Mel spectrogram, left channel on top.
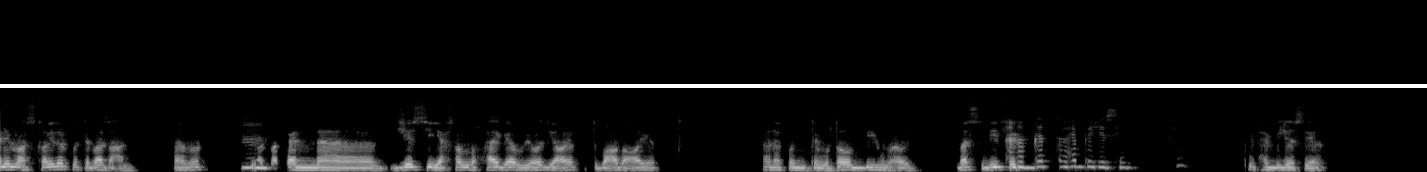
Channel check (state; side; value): silent; left; digital silence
